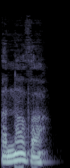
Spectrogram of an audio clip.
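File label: "another", British English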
